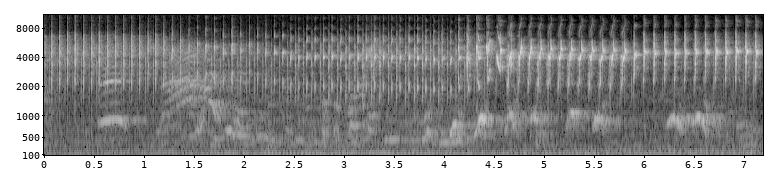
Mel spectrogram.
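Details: Lovebird 'ngekek panjang', a long chatter to incite other lovebirds: a continuous stream of fast, high, buzzy pulses that grows louder toward the end, over softer lower chirps and whistles from other birds.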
